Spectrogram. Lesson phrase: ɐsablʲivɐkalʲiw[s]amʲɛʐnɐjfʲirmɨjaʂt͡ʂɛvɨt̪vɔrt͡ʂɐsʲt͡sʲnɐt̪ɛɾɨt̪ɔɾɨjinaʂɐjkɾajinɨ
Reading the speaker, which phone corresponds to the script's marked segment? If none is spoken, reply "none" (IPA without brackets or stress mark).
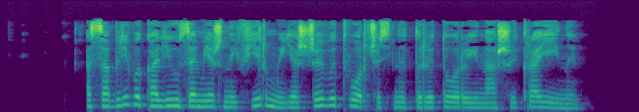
z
